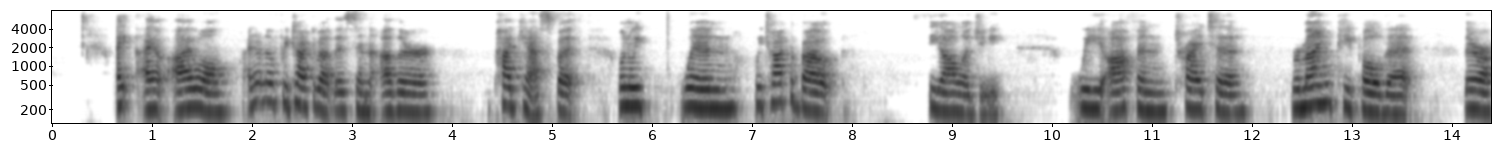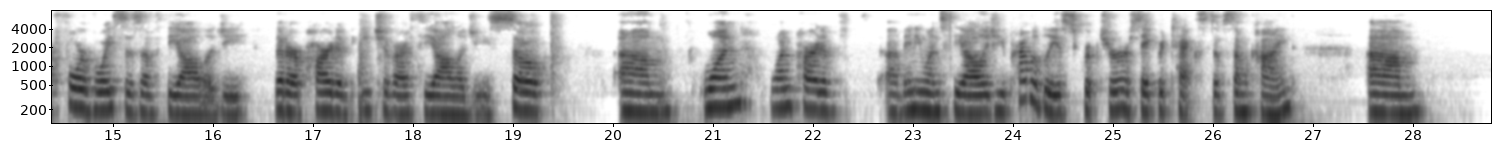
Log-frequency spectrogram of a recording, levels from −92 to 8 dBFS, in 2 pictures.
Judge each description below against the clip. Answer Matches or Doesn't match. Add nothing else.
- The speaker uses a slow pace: Matches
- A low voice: Doesn't match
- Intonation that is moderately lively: Matches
